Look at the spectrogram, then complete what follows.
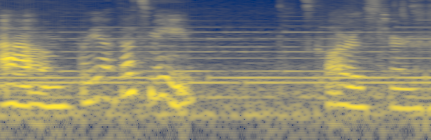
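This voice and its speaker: A young woman talks casually and chattily to the camera, dotting her speech with "like" and "um" and giggling now and then. Her voice sits at an ordinary middle pitch for a woman. Clear music plays behind her indoors. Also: slow pace. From United States. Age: young adult. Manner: chatty and giggly, many fillers like "like" and "um". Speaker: co-host, art history student. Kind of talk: casual chat. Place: indoors, a room with no light on.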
